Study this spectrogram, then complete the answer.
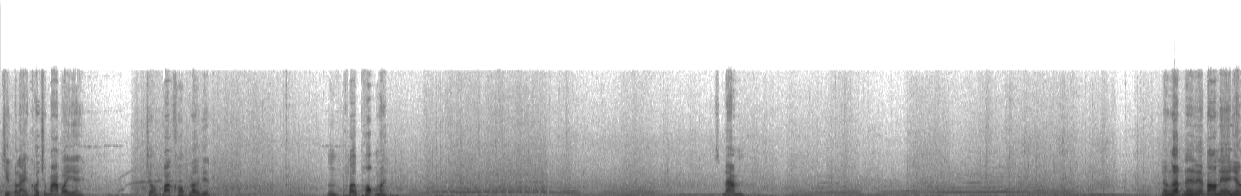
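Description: A car engine drones and revs, rising and falling in pitch.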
